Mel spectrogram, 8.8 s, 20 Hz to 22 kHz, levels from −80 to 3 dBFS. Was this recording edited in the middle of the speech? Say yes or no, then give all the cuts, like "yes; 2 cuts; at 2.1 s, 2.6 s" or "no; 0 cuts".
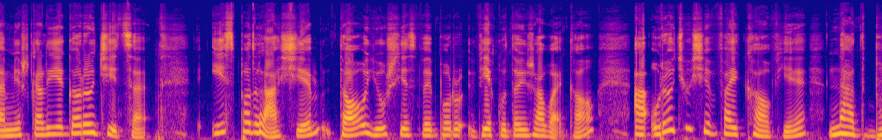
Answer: yes; 1 cut; at 6.3 s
